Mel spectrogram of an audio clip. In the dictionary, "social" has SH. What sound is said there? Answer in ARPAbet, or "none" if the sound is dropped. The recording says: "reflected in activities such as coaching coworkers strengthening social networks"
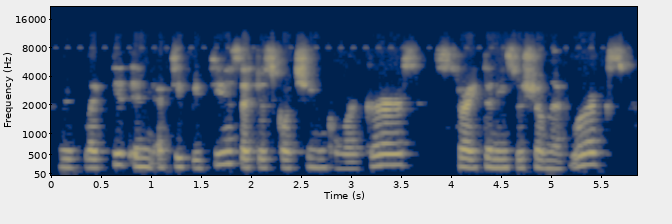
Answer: SH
